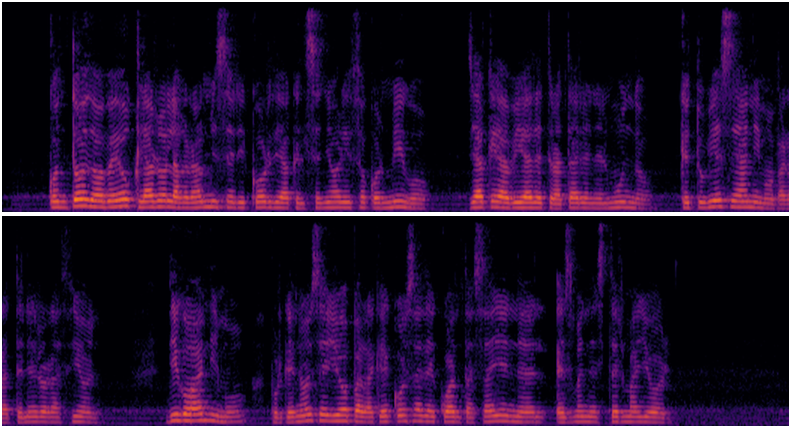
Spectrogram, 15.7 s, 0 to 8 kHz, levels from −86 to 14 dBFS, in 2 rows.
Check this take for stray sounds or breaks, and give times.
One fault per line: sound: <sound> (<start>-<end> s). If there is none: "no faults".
no faults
